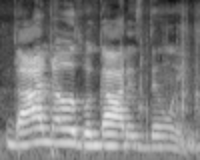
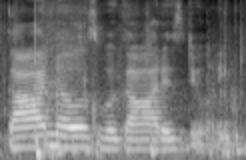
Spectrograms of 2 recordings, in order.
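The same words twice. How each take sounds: First: Louder, starting with a laugh; laughing reassurance to viewers. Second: Slow, deliberate repeat with stress on "knows"; slow, serious repeat to make it sink in; slow emphatic repeat. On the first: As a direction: say it bright, laughing into the words. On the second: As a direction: lean on "knows" and slow it right down. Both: Real, not acted.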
